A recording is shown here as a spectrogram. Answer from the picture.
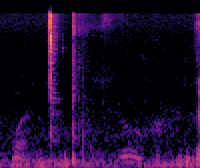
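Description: Compound bow shot: a single sharp snap of the string on release about half a second in, followed a moment later by a second, softer knock.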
